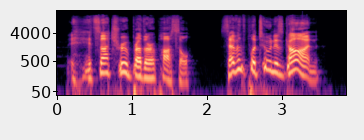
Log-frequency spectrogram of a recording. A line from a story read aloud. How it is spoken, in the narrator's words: Micah desperately attempted to explain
